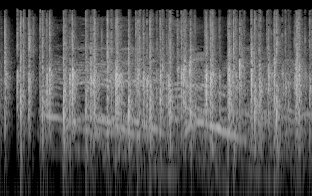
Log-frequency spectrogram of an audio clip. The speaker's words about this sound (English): He held up two large certificates. Everyone clapped and cheered.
